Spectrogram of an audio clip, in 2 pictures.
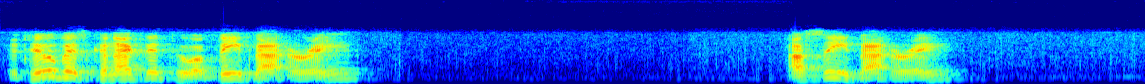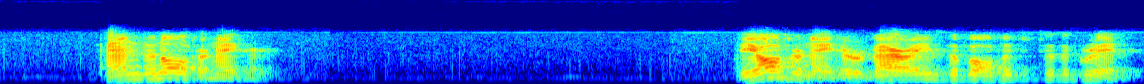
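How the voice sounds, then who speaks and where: A slightly high-pitched American man narrates at a moderate pace, pausing often, with big swings in pitch. He reads a scripted instructional text in a formal, precise, didactic way, like a 1940s military training film. The audio is tinny and band-limited, as on a 1940s film soundtrack.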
